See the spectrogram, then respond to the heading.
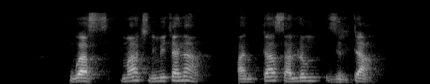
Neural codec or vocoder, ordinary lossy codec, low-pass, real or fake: codec, 44.1 kHz, 7.8 kbps, Pupu-Codec; Opus, 16 kbps; 10.8 kHz; fake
